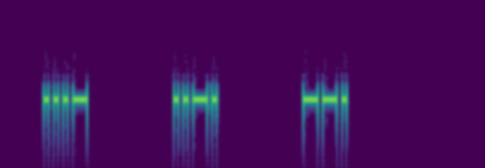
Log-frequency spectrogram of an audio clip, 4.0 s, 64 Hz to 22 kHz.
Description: Morse code, heard as a keyed tone, about 30 wpm, spaced as for 10 wpm, 700 Hz. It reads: VFG
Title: USA Call Signs - 6x Character Spacing - 30wpm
